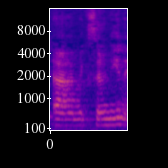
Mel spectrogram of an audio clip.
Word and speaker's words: Mixonian: So I founded Mixonian Institute. Mixonian rhymes with Smithsonian.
